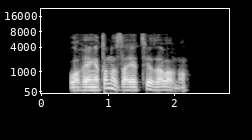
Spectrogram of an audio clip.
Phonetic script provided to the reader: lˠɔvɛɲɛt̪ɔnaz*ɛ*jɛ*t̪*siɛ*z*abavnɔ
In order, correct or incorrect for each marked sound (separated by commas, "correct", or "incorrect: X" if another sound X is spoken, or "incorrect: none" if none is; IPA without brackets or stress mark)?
incorrect: a, correct, correct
